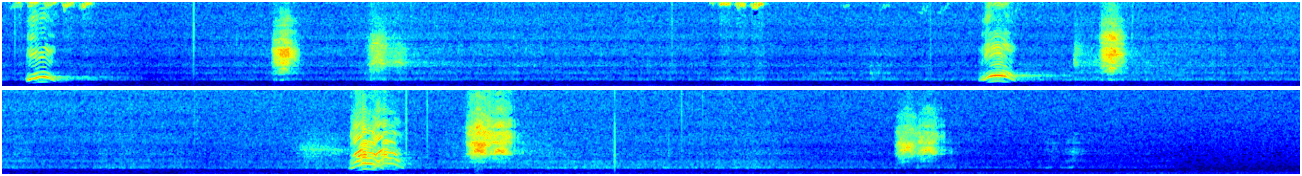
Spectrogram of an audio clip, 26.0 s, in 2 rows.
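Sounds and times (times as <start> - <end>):
eagle owl calls and songs: 0.0 - 1.3, 2.6 - 4.5, 8.4 - 11.7, 15.8 - 19.0, 21.7 - 24.0.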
